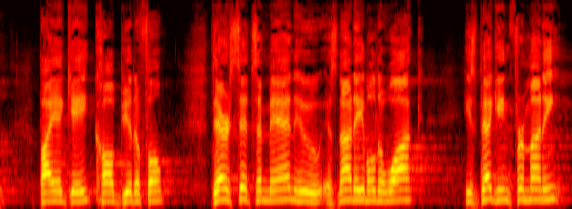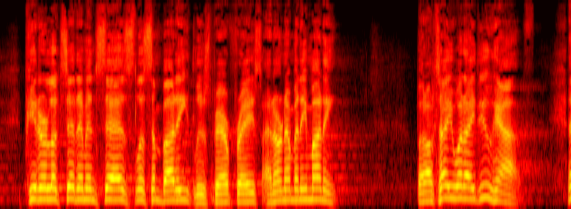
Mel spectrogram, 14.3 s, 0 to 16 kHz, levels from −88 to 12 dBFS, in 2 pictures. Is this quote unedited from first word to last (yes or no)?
yes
